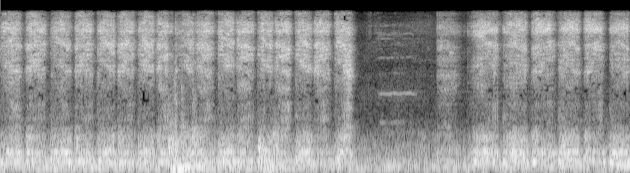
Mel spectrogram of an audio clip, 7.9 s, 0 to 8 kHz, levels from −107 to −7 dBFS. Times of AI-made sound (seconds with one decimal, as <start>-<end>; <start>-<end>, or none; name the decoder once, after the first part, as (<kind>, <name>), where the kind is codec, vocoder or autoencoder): none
